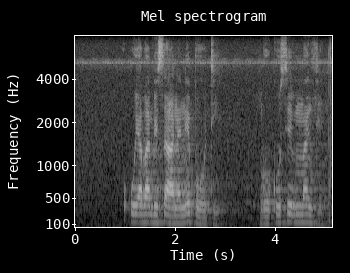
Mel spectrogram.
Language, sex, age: Zulu, male, 24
